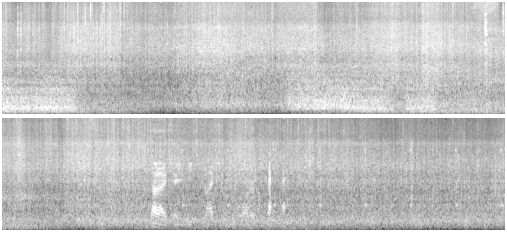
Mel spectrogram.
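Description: Car tyres hiss on a wet road.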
